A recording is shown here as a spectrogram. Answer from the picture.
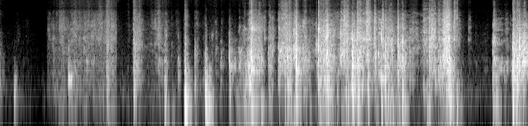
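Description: Cardboard blaster box of trading cards being torn open by hand and its foil packs pulled out: crackling cardboard and crinkling foil wrappers in quick irregular bursts, starting about a second in and busiest in the second half.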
